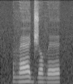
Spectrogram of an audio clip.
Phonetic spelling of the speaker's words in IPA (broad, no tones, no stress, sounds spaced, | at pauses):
v æ d͡ʒ ʌ v ɛ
